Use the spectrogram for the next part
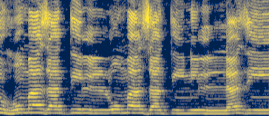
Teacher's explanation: اس کو تل لذی نہیں پڑھیں گے، نل لذی ہم پڑھیں گے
